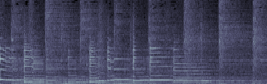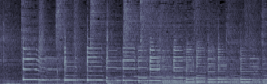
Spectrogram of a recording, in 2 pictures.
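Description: Jazz guitar playing a flowing melodic line, its notes sliding and bending up and down in pitch, over sustained bass notes and drum and cymbal strokes.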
